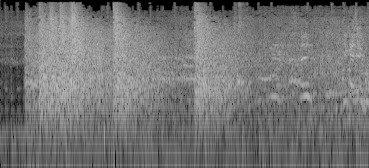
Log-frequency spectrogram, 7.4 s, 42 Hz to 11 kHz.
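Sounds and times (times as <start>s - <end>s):
gunshots from a police raid in Molenbeek, Brussels, Belgium: 0.5s - 5.2s
loud bangs from a police raid in Molenbeek, Brussels, Belgium: 0.5s - 6.2s
voices: 3.0s - 7.3s.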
